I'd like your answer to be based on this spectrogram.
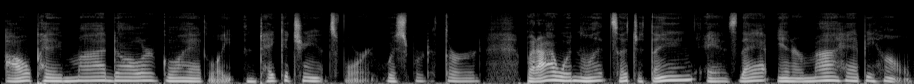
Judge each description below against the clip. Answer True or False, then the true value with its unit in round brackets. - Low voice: False (160 Hz)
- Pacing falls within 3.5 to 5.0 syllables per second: True (4.2 syllables/s)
